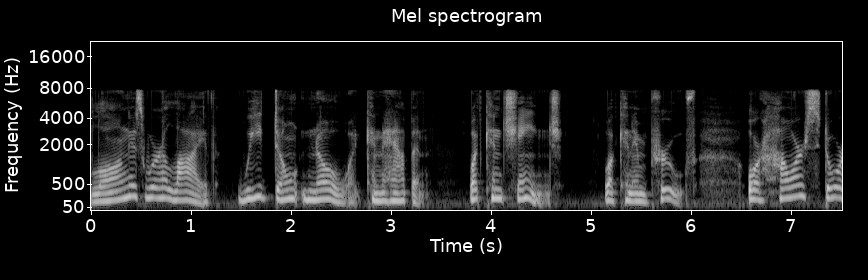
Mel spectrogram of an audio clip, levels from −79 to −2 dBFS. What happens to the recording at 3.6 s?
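At 3.6 s the speech carries the fault of a resampler restarted on every block, which runs through the whole clip. Each 40 ms block was converted on its own, which fits a 24 kHz to 16 kHz rate change, so the converter lacked the real neighbouring samples at every block edge and left a small error there. Those errors repeat at 25 per second, heard as a buzz riding on the speech wherever there is signal.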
